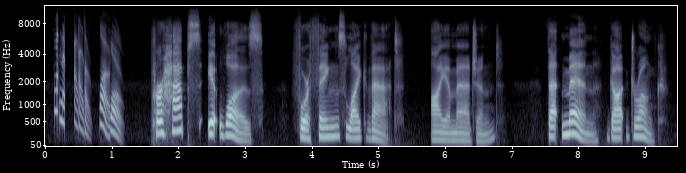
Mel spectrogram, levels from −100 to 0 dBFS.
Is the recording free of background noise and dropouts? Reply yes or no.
no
